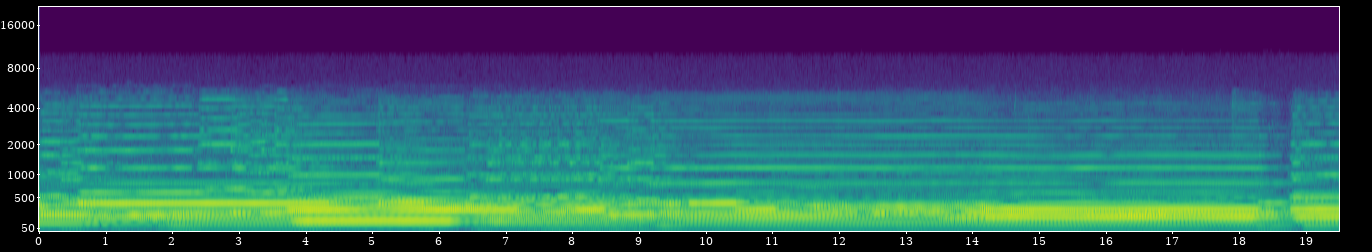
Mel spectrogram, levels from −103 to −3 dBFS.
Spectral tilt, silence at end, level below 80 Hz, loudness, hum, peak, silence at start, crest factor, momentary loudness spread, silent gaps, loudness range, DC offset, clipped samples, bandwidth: -11 dB/octave; 0 s; -60 dBFS; -22 LUFS; none; -8 dBFS; 0 s; 14 dB; 8 LU; none; 6 LU; under 0.1%; under 0.1%; 5.2 kHz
